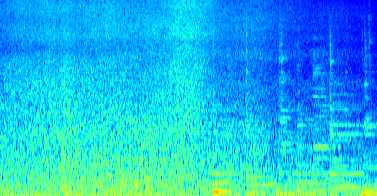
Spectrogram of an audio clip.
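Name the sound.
sea surf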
